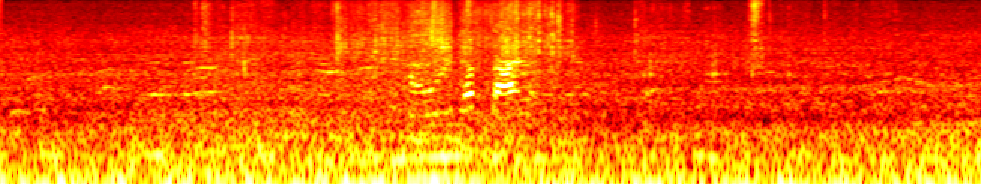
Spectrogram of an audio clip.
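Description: Steady low rumble inside a car's cabin, the engine and road noise of the vehicle. A brief vocal sound comes about halfway through.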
